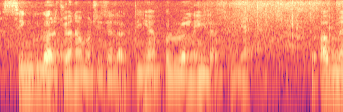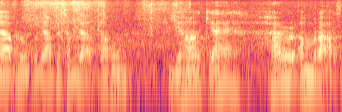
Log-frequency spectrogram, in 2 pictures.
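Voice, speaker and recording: A man's voice: mid-range voice, slight background noise. A man with a Pakistani accent teaching an exam prep grammar lesson, explaining step by step and repeating key points with emphasis.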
